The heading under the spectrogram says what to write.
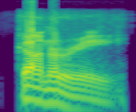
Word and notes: gunnery: American English

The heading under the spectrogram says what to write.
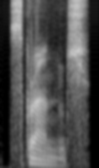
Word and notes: scrunch: British English

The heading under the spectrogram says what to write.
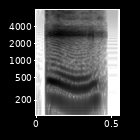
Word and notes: ay: Indian

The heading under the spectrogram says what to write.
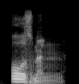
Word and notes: oarsman: British English

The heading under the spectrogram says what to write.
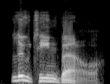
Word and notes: Lutine bell: British English

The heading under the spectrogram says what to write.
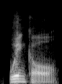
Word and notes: winkle: American English

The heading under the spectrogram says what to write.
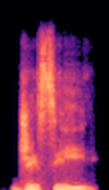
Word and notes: GCE: Indian

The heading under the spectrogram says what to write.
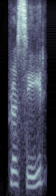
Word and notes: proceed: Indian

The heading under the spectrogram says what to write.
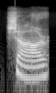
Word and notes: shah: Indian

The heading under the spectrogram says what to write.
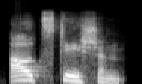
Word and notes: outstation: Indian

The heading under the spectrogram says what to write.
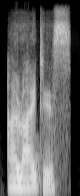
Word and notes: iritis: Indian

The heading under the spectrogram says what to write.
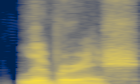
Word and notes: liverish: American English

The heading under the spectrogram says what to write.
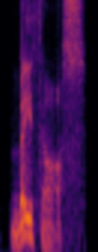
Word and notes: bathos: British English

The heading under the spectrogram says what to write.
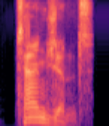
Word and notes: tangent: British English

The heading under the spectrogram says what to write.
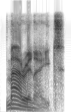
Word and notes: marinate: British English

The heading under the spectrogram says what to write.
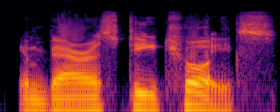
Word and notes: embarras de choix: American English

